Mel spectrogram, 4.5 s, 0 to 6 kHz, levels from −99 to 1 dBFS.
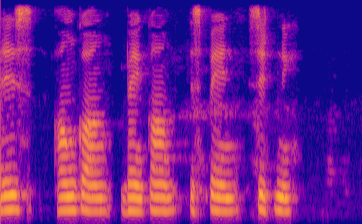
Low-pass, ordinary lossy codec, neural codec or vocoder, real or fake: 5.4 kHz; none; none; real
